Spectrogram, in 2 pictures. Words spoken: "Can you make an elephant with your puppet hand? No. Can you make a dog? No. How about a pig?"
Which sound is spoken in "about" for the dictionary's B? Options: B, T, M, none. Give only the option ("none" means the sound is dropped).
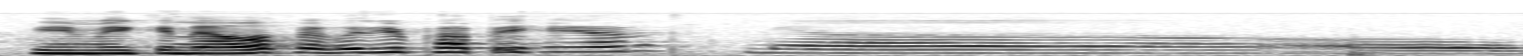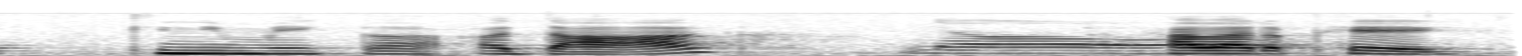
none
